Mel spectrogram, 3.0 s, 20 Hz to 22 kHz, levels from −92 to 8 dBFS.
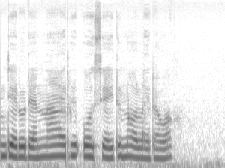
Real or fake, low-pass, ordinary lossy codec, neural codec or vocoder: fake; none; none; vocoder, 44.1 kHz, 128 mel bands, Pupu-Vocoder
